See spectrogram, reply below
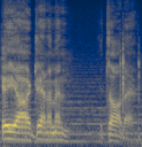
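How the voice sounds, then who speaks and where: A man playing a tough, loyal gangster's right-hand man in an audio drama, curt and forceful. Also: mid-range voice, lively intonation, a little fast, vocal fry. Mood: curt, assured. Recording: music behind the voice.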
